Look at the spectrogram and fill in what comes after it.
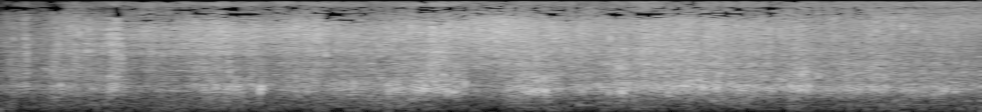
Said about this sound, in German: Wasserski bin ich auch schon gefahren und heute ist ein etwas mehr Wind. Wie man vielleicht merkt, ich stehe hier direkt am Strand.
